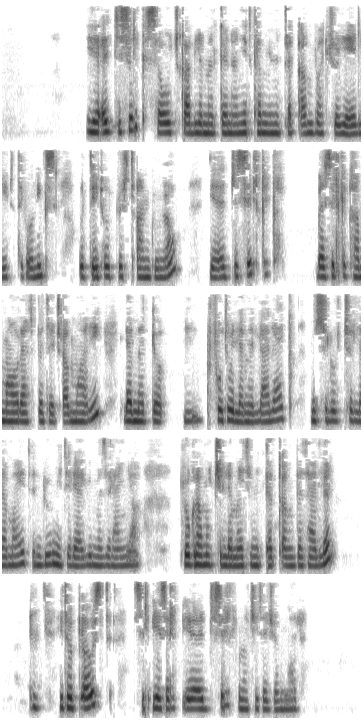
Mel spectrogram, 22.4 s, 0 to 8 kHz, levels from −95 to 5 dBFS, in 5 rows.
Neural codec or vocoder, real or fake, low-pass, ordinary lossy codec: codec, 24 kHz, 3 kbps, HILCodec; fake; 7.2 kHz; MP3, 32 kbps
